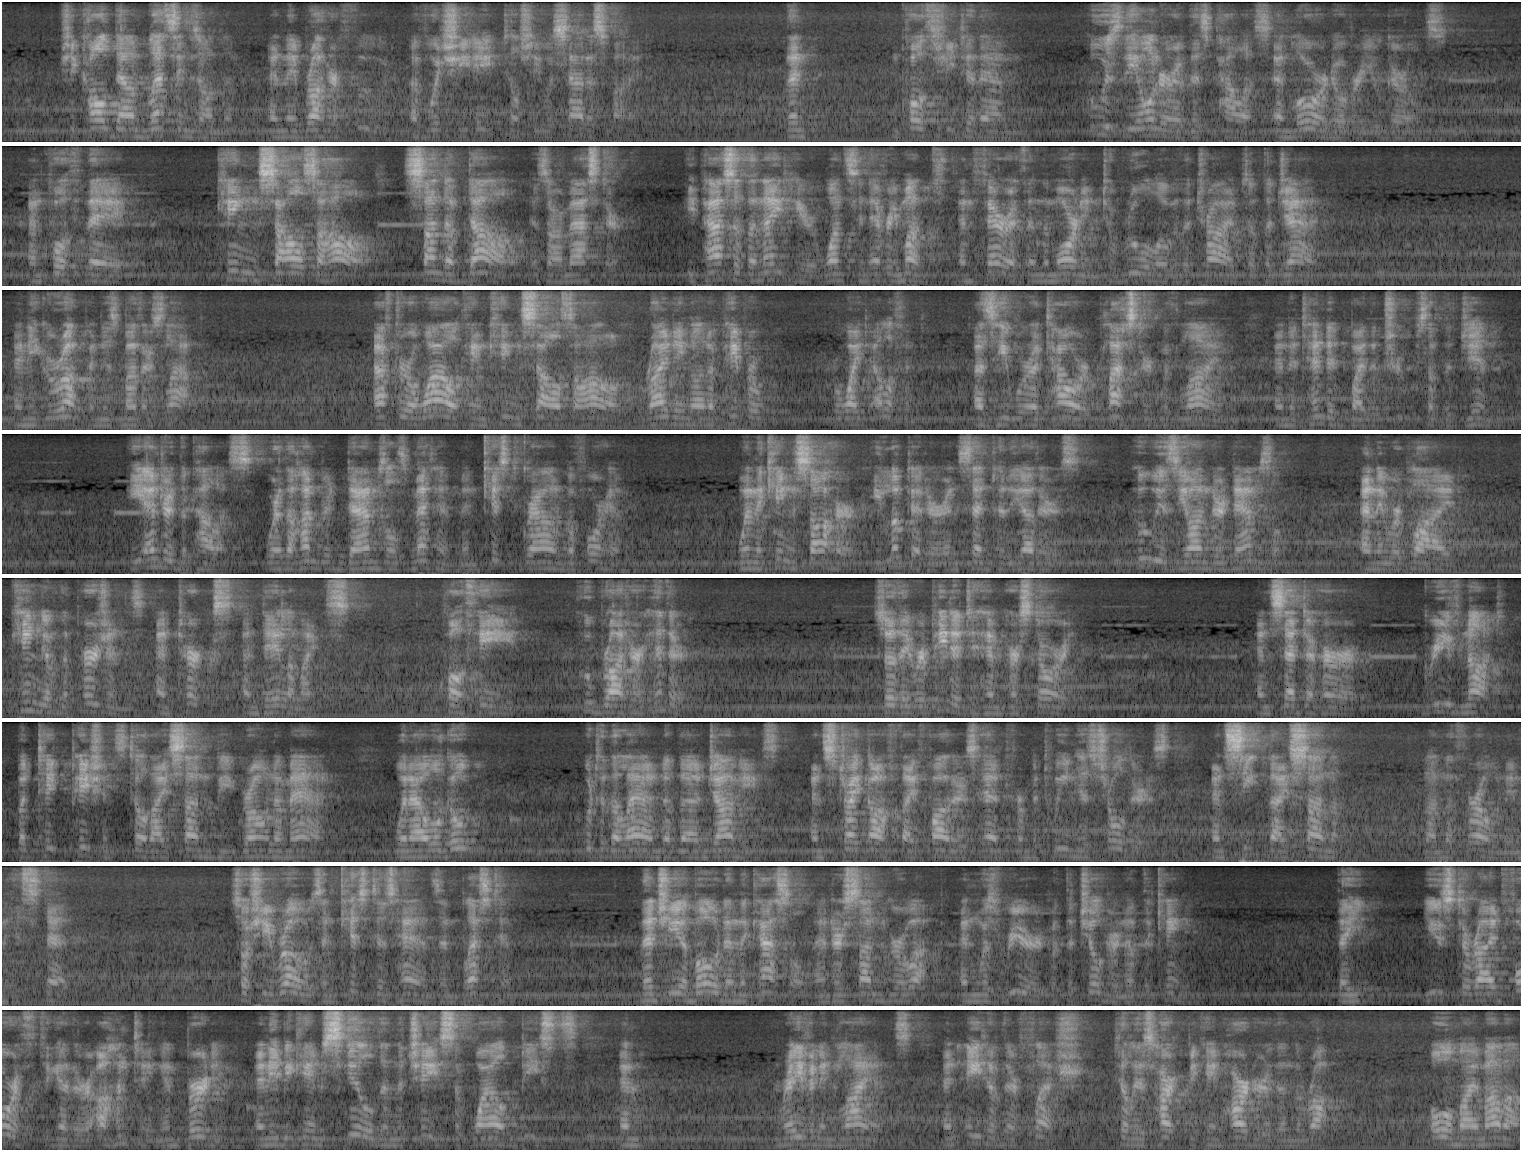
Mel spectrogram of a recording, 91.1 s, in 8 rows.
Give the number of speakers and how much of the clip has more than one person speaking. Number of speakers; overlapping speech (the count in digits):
1, no overlap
